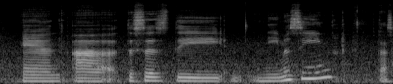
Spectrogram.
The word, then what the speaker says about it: Mnemosyne: not too heavy and uh this is the nemine that's how you say it and this is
